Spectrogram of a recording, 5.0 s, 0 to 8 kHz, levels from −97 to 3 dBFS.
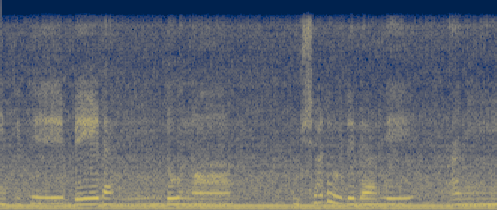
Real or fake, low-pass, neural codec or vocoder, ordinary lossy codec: fake; 7.2 kHz; codec, 16 kHz, 16 kbps, FreqCodec, smaller model; none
